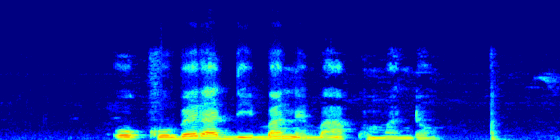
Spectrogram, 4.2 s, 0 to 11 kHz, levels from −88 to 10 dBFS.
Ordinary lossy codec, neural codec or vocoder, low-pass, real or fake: Opus, 32 kbps; none; 7.2 kHz; real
